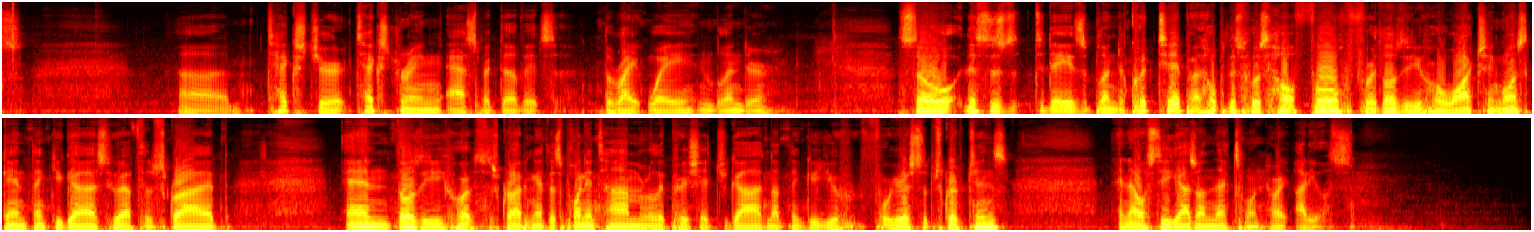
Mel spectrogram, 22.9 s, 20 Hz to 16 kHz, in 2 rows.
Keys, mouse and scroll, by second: 0.0-1.8 drag, 1.8-2.4 scroll down 4, 10.1-15.2 middle drag.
